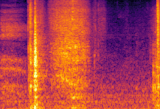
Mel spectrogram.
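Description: A sheet of paper rustling briefly as it is handled and laid down on a kitchen counter, with a light tap about half a second in and another just before the end.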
